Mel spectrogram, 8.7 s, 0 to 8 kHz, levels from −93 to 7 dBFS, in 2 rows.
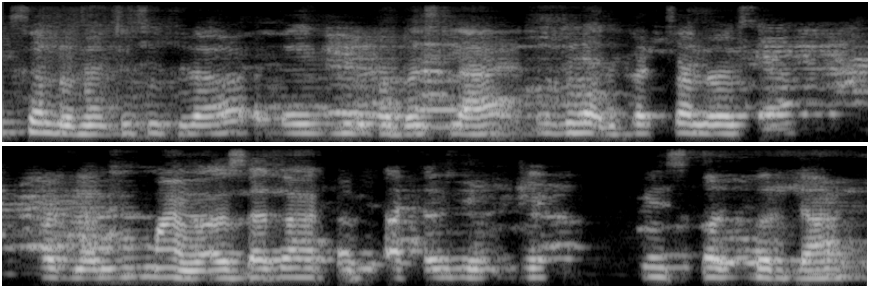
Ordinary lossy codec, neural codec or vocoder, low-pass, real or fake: none; codec, 44.1 kHz, 2.6 kbps, SNAC; 7.2 kHz; fake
